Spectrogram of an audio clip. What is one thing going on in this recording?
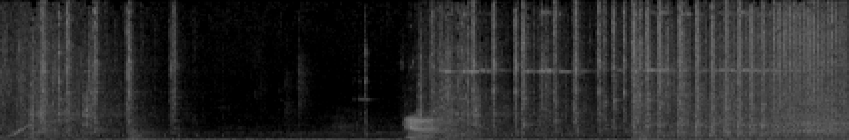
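A generator engine sputters and starts running.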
